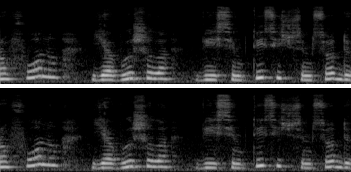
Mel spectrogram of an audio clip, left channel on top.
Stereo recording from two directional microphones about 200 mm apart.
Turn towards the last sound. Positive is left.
turn(degrees=20)  # may be behind; listen again after turning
